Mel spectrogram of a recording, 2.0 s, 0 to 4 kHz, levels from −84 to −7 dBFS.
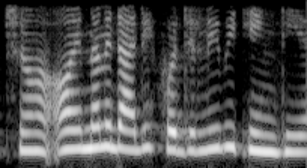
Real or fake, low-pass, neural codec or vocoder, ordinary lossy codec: fake; 3.6 kHz; codec, 16 kHz, 0.5 kbps, X-Codec, HuBERT features, trained on LibriSpeech; none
